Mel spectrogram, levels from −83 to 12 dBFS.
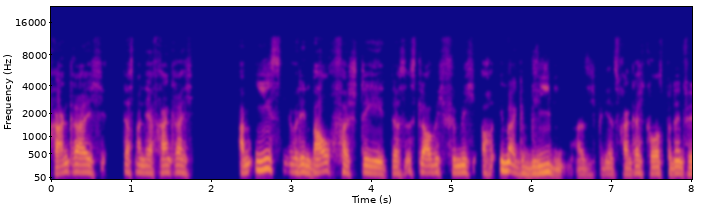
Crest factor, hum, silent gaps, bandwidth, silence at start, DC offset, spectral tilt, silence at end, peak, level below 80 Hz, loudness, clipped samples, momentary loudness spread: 18 dB; none; 0.84-0.89 s, 1.79-1.85 s, 1.96-2.14 s, 2.28-2.33 s; 11.5 kHz; 0 s; under 0.1%; -7.5 dB/octave; 0 s; -2 dBFS; -58 dBFS; -20 LUFS; under 0.1%; 11 LU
